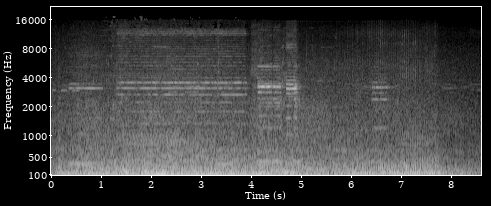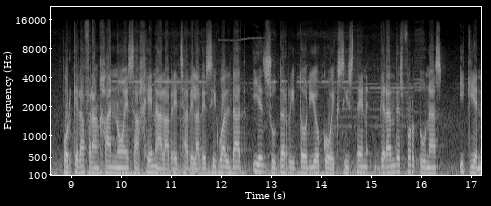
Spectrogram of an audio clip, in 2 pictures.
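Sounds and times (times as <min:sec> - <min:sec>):
car horns honking in short bursts: 0:00.0 - 0:05.5, 0:06.1 - 0:07.2, 0:09.7 - 0:16.3
dense rush-hour street traffic rumbling on main streets of Gaza: 0:00.0 - 0:17.2
speech: 0:08.9 - 0:17.2.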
